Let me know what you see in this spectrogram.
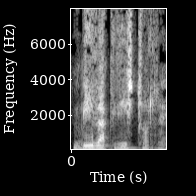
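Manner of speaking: ordinary delivery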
